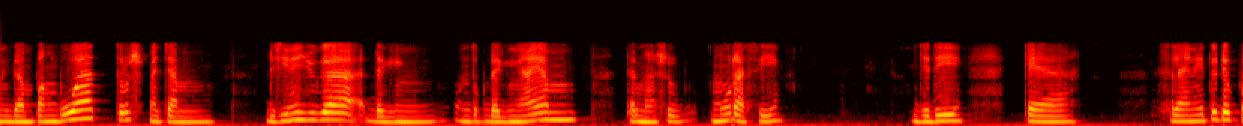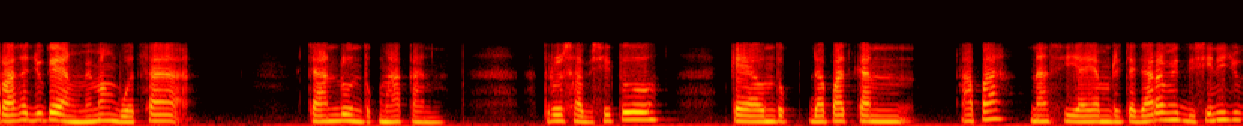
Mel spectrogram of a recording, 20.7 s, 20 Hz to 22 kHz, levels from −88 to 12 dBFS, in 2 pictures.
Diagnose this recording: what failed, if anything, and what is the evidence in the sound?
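The failure is at the codec stage: 4-bit ADPCM compression, heavy, across the whole speech recording. A gritty hiss rides on every loud syllable and vanishes in pauses, and sharp onsets crunch where the adaptive step size lags behind the signal. Nothing exists above 5.3 kHz, which fits a sample rate near 11 kHz and roughly 44 kbps. On a spectrogram, look for a flat ceiling at 5.3 kHz and a level-tracking noise floor. On the waveform, look for jagged overshoot on attacks.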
